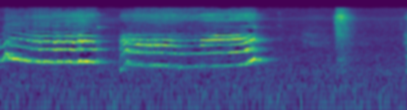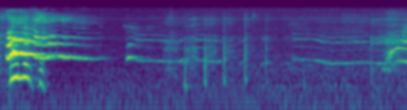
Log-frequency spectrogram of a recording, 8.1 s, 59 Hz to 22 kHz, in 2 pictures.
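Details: Indoors, a 12-week-old Siberian husky pup sees a turkey outside and vocalizes: two long, level whining howls, then a sharp bending yip, and quieter trailing whimpers with faint tapping sounds.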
